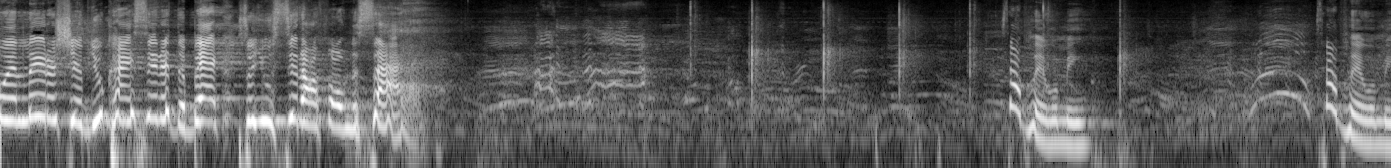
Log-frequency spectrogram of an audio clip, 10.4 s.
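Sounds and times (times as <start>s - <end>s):
speech: 0.4s - 3.3s, 7.6s - 8.3s, 10.0s - 10.4s
laughter: 3.4s - 7.1s, 8.5s - 9.9s
faint audience clapping: 5.0s - 8.7s.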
